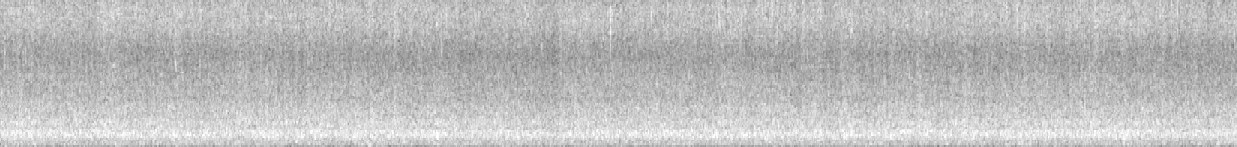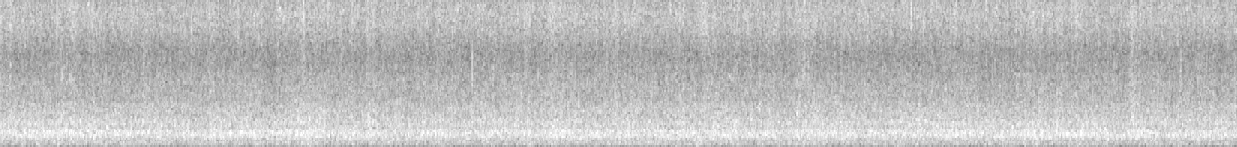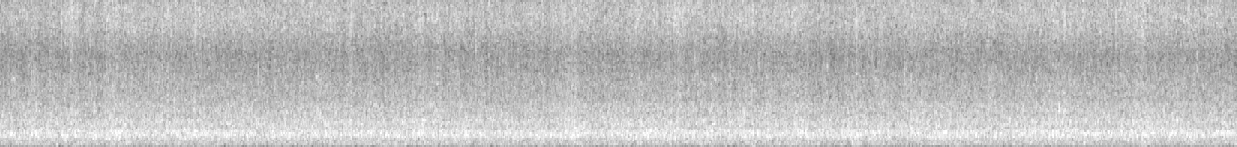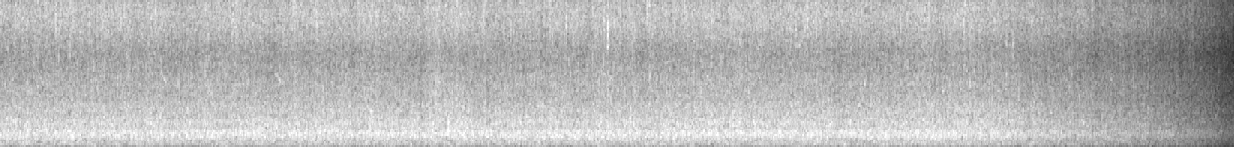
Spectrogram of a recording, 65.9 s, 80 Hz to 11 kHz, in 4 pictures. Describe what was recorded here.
stream sound, In the river bed, Zoom H2n MS+XY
